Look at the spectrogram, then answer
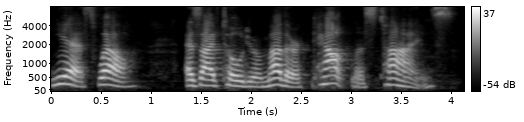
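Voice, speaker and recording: A woman's voice: medium pitch, animated, slow pace. Woman playing an imperious, dry-tongued grandmother. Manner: dry, lofty, pointed. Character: imperious, cutting grandmother, drink in hand. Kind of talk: staged play reading.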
